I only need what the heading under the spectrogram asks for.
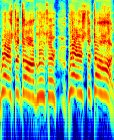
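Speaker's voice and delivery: put-on shrill, very high furious yell. Retelling how he went straight to Lex Luthor's desk, retelling an angry yell. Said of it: "and he's like yelling".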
